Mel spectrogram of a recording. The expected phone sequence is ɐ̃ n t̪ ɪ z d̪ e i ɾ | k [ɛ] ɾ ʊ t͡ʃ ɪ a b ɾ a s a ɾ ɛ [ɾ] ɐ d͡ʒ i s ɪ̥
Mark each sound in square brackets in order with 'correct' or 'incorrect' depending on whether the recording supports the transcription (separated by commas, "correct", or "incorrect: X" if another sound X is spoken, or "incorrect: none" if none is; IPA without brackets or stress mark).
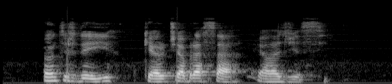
correct, incorrect: l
